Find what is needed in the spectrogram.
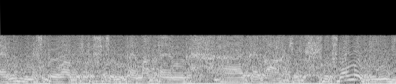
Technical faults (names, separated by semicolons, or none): companded audio read as linear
